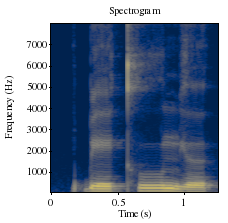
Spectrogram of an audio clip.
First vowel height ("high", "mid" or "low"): mid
